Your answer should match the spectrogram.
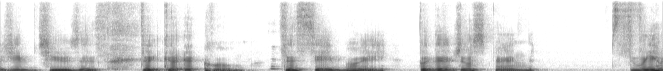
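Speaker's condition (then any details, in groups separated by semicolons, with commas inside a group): Spinal muscular atrophy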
